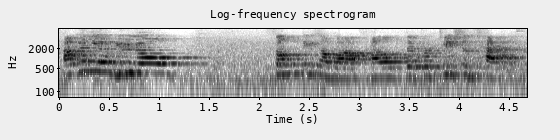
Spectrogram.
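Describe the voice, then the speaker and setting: High-voiced woman with a Mexican accent. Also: normal speed, background noise. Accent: Mexican Spanish. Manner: asks the class questions, earnest and direct. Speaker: guest speaker to a class. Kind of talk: classroom presentation. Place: classroom. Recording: echoey classroom from far off.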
